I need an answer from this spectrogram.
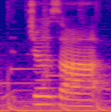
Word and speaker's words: Djoser: head northwest to the Djoser Pyramid. I know it doesn't sound like it should sound like that, but that's how Djoser is spelled.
